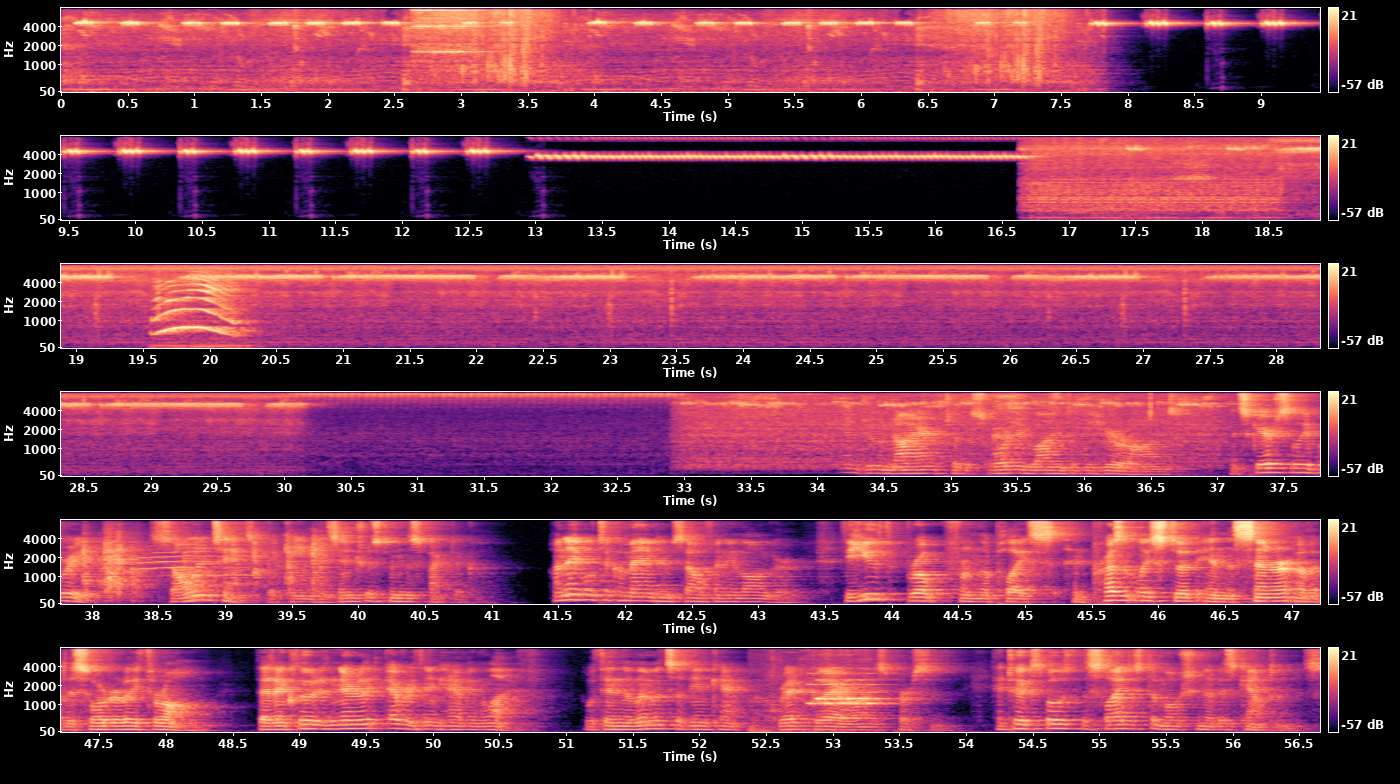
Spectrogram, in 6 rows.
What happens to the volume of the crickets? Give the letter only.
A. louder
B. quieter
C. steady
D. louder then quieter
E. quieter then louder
B.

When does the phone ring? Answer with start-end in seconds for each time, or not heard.
2.6-3.3, 52.4-53.4.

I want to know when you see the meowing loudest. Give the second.
20 s.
